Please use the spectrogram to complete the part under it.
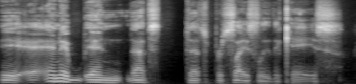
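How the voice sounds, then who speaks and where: A man's voice: sits low, big pitch swings, unhurried, no room sound, studio quality. A man hosting a casual livestream chat, blunt and swearing freely, often restarting his sentences. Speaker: livestream host. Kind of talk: casual chat while 3D printing and painting.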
